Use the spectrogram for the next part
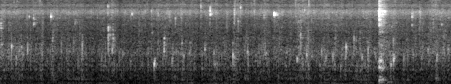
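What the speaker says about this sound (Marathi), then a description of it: "आता आपण हे जे लांब केलेले वेफर्स आहेत ते पण टाकून तळून घेऊया" Sweet potato chips fry in hot oil over medium heat, a faint continuous bubbling sizzle with small pops scattered through it and one slightly louder crackle near the end.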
